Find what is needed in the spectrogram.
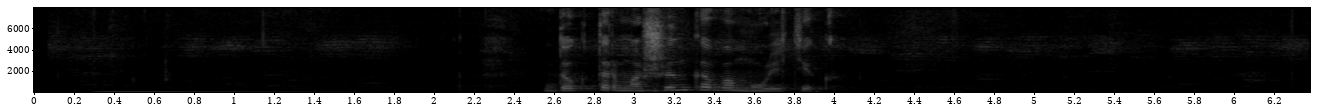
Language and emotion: Russian, neutral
